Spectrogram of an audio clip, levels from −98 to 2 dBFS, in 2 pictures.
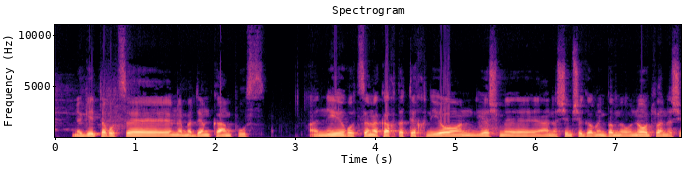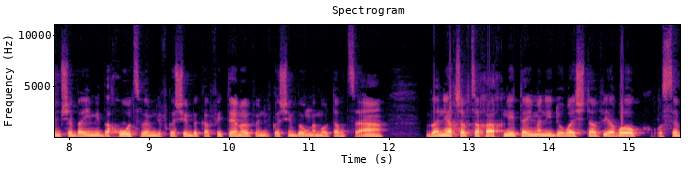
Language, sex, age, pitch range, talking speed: Hebrew, male, 30-49, 95-115 Hz, 125 wpm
